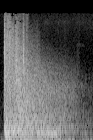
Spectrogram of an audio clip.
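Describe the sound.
A hunting rifle fires a single gunshot at a deer camp after a buck is taken: a sudden loud blast followed by a long rumbling decay that fades over nearly two seconds, with no voices.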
